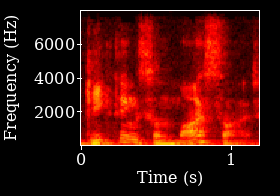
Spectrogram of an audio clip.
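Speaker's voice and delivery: surprised, taken aback, caught off guard. Called on first to share his geeky news with the group, surprised. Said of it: "Why do you sound so surprised?".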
